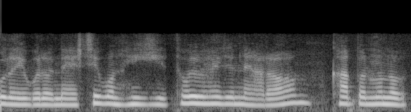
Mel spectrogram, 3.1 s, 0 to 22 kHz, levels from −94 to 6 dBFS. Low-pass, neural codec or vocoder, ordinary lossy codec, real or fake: 7.2 kHz; codec, 16 kHz in and 24 kHz out, 0.6 kbps, FocalCodec, streaming, 2048 codes; none; fake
